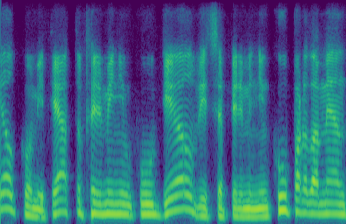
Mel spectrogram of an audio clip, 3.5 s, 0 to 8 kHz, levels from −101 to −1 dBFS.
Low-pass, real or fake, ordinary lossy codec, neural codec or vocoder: 7.2 kHz; fake; Opus, 24 kbps; codec, 24 kHz, 0.5 kbps, DualCodec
